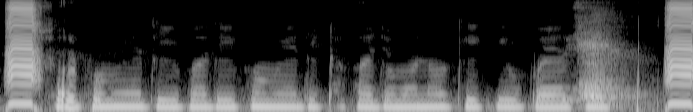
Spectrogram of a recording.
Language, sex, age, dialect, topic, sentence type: Bengali, male, 18-24, Rajbangshi, banking, question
